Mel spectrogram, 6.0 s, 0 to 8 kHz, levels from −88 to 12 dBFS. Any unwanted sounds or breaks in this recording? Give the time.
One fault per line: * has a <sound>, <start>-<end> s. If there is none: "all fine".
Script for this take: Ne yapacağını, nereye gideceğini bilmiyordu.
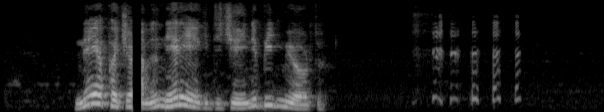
* has a dropout, 1.3-1.4 s
* has a laugh, 4.1-5.2 s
